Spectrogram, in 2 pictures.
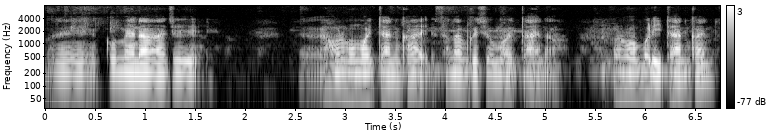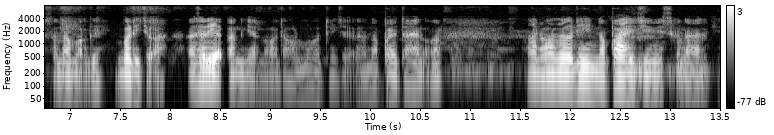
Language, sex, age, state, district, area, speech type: Santali, male, 30-45, West Bengal, Dakshin Dinajpur, rural, spontaneous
